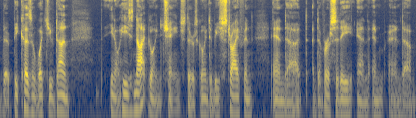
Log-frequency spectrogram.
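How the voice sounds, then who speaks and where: A man reading the Bible aloud and commenting on it, talking in a halting, rambling way with many restarts. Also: low-pitched, vocal fry, a bit bright. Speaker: Bible teacher.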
